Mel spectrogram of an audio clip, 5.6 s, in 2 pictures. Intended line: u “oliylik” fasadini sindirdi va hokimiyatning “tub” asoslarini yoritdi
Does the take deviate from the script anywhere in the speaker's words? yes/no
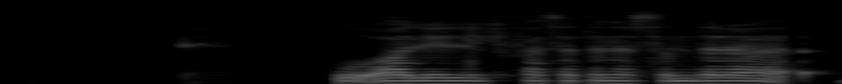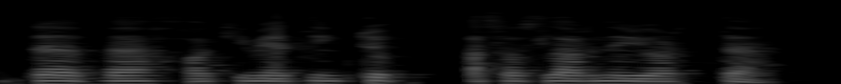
no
